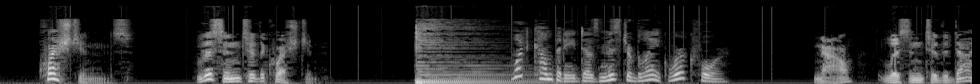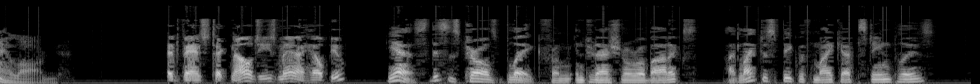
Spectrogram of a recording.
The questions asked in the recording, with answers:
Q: What company does Mr. Blake work for?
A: He works for International Robotics.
